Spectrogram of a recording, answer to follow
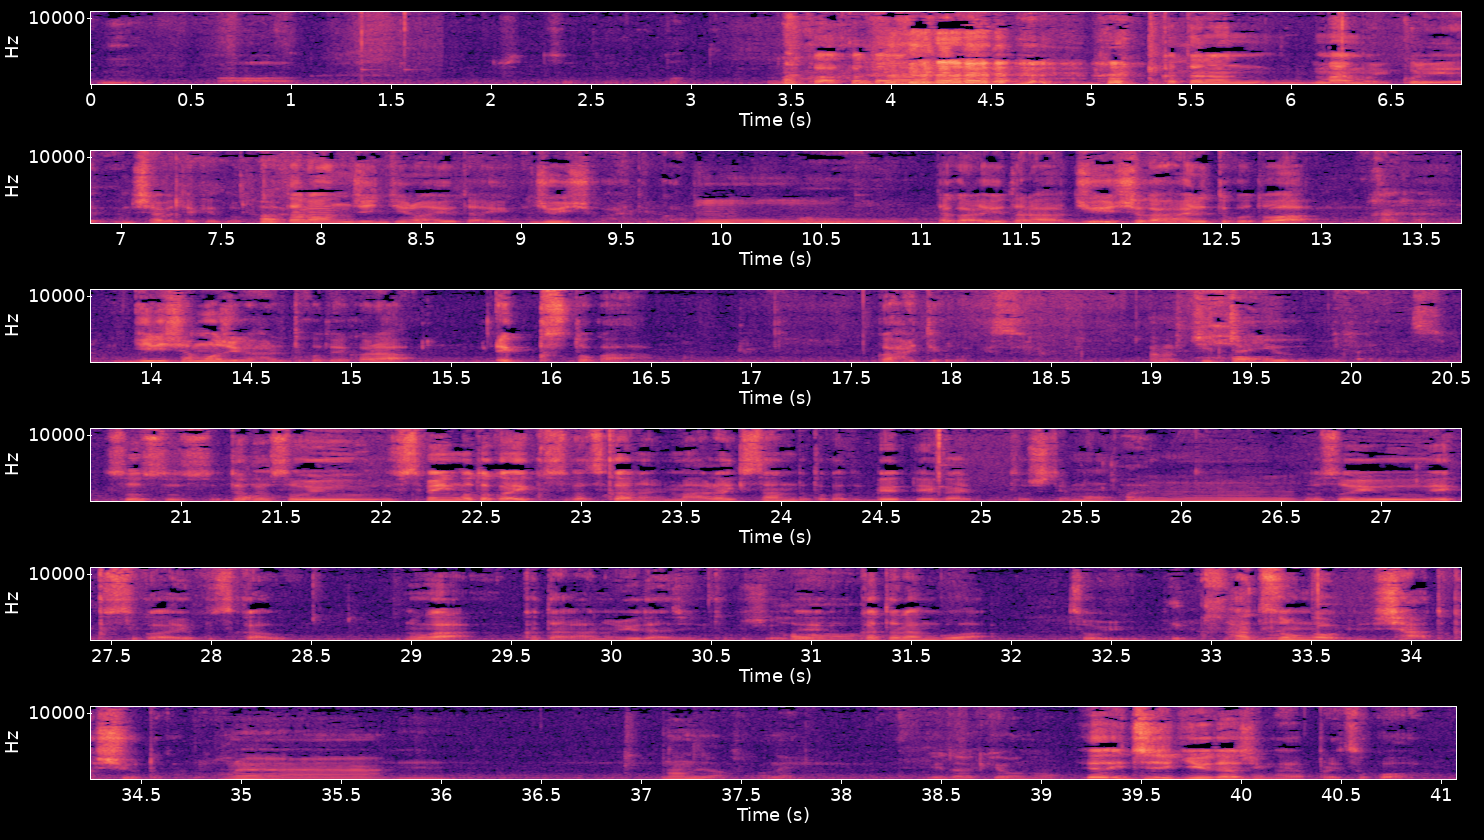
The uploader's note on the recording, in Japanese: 神戸、SPACE DOG!RECORD(お店)より。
